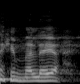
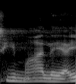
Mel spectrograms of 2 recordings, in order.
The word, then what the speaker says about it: Himalaya: But if you want to pronounce it right, it is not Himalaya, it is Himalaya.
